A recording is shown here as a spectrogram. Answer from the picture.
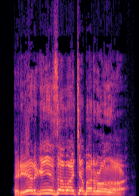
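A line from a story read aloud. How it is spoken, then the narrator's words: Roared, drowning out everything. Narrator (Russian): проревел он, перекрыв разом все прочие звуки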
